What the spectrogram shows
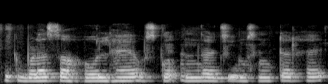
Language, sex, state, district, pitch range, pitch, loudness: Hindi, male, Jharkhand, Garhwa, 160-170 Hz, 165 Hz, -15 LUFS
